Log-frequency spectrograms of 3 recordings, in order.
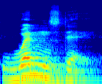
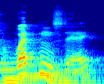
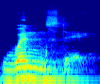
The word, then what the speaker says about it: Wednesday: of the week it's Wednesday the D is silent sometimes it's pronounced as weddings day but the proper way to say it is Wednesday what about this word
